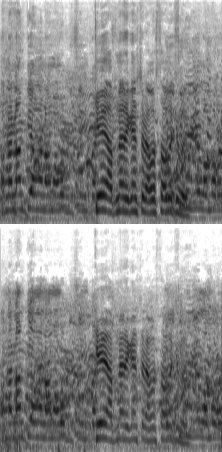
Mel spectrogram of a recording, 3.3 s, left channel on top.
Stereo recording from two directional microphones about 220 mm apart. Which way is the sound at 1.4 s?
30° left (ahead or behind).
